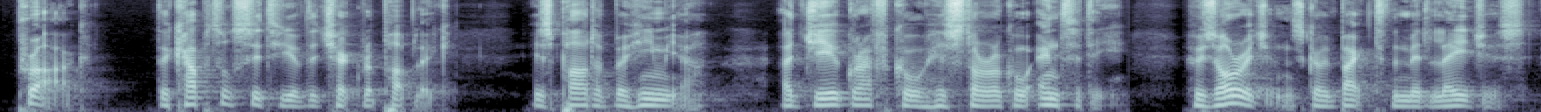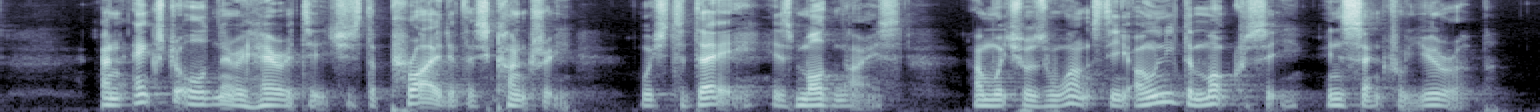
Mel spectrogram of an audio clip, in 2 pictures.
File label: Narration VO only, Promo Narration; Prague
